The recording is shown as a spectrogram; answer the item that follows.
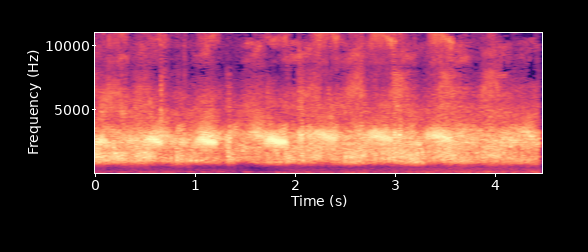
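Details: Frogs calling in rural lotus rice paddies in Echizen, Fukui, Japan, on 12 June 2021: a thick chorus of trilling croaks with brighter notes pulsing about twice a second, over a faint low hum.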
